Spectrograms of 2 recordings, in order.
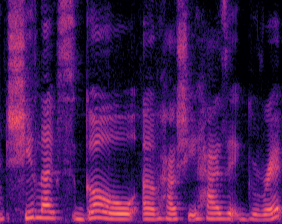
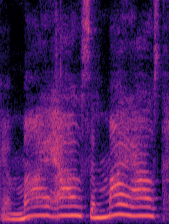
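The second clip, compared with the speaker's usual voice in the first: high-pitched indignant repeat; yelling; 8 semitones higher than usual. Retold or imitated. Tommy ranting about her house, high indignant yell. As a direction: hammer home whose house it is. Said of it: "she starts yelling at Sugar".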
